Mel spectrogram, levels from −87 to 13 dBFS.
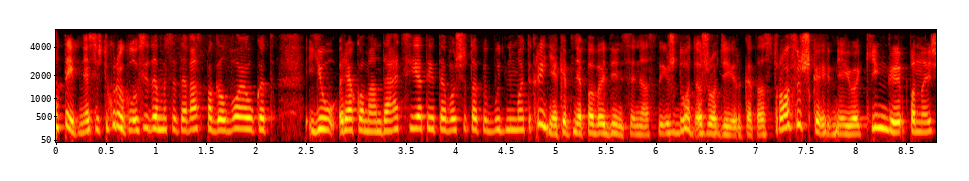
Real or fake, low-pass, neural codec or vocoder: real; 5.4 kHz; none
